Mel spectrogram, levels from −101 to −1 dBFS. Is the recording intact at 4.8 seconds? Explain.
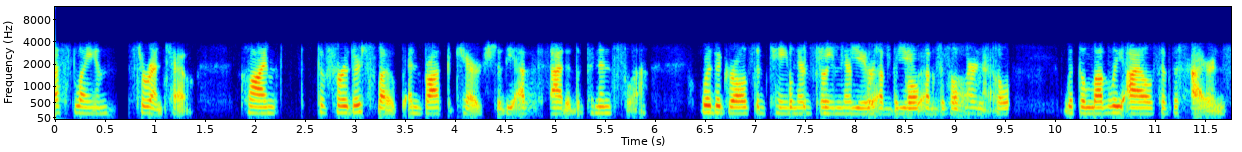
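No. VoIP packet loss concealed by the speech codec covers 4.71 to 5.00 s. About 160 ms of audio is missing, scattered across roughly 240 ms, with the longest gap about 40 ms. With 10 ms frames, that fits around sixteen lost frames. The decoder fills each gap by repeating its last pitch and filter at falling gain, so the speech turns buzzy and smeared, weakens, and stays thin for a moment after real packets resume.

The same stretch also carries the G.729 codec damage present throughout. The signal is rebuilt at 8 kbit/s from a vocal tract model and a few pulses per frame, inside a line band of about 300 Hz to 3.6 kHz. That gives the speech a plainly audible rough, synthetic edge and removes everything above that band.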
